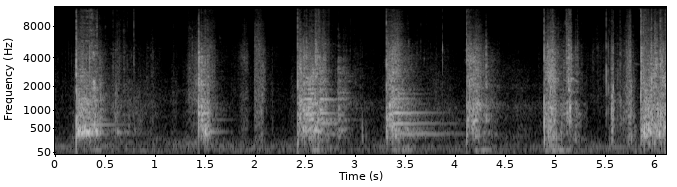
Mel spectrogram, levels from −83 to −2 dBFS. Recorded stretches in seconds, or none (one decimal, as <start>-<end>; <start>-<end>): 0.0-1.9; 4.4-6.1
